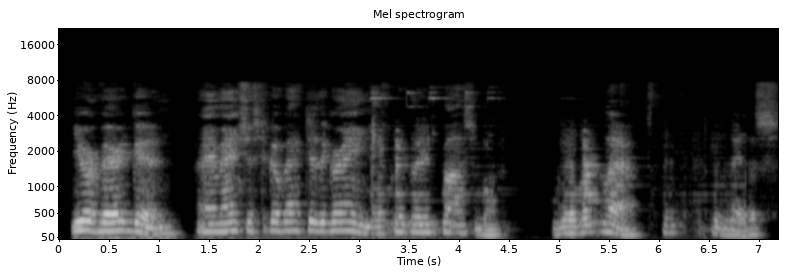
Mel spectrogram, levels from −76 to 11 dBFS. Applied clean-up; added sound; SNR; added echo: neural mask model DeepFilterNet 3.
